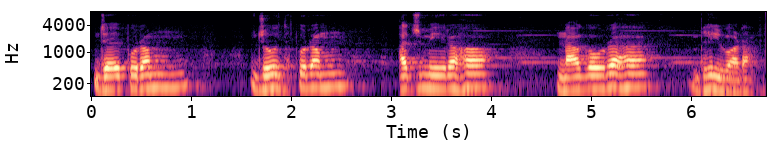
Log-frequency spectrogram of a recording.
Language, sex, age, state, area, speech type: Sanskrit, male, 45-60, Rajasthan, rural, spontaneous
